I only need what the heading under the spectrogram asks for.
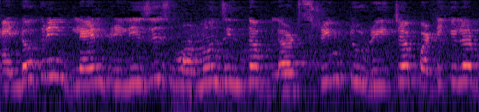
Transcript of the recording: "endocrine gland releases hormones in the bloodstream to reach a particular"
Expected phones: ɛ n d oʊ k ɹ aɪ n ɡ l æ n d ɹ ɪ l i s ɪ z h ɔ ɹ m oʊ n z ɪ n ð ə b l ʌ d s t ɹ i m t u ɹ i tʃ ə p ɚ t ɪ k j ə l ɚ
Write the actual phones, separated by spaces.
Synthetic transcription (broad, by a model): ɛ n d oʊ k ɹ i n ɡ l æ n d ɹ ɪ l i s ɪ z h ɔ ɹ m oʊ n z ɪ n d ə b l ʌ d s t ɹ i m t u ɹ i tʃ ə p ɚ t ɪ k j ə l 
